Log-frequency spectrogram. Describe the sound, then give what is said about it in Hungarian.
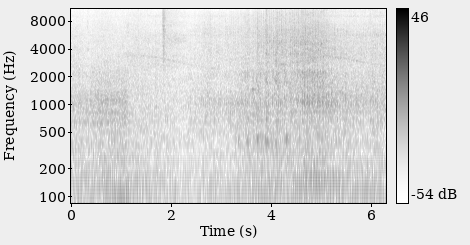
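A heavy truck rumbles close by as it turns beside an archaeological excavation in the courtyard of the Franciscan Gymnasium in Esztergom, Hungary, where soil is being hauled away; its engine a loud, steady roar with a brief hiss of air brakes near the start. “Körülöttünk nem csak a feltárás folyik, hanem a földnek az elhordása is, éppen most fordul mellettünk egy teherautó.”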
